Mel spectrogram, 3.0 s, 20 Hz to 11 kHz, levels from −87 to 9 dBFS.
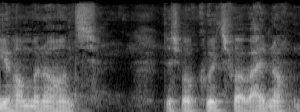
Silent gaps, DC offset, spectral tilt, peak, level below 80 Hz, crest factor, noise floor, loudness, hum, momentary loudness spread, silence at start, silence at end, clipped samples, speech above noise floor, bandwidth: none; under 0.1%; -6 dB/octave; -2 dBFS; -30 dBFS; 16 dB; -48 dBFS; -18 LUFS; none; 12 LU; 0 s; 0 s; under 0.1%; 31 dB; 10 kHz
